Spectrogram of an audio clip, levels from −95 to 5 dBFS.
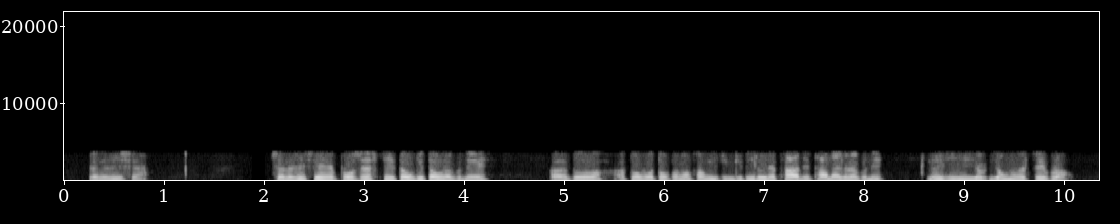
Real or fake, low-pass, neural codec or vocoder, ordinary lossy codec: real; 3.6 kHz; none; none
